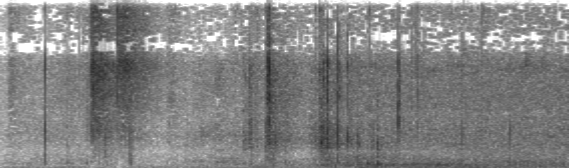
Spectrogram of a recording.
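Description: A few light clicks and knocks, then from about halfway a steady rushing, crackling noise grows louder: a running copper still heating its wash.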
